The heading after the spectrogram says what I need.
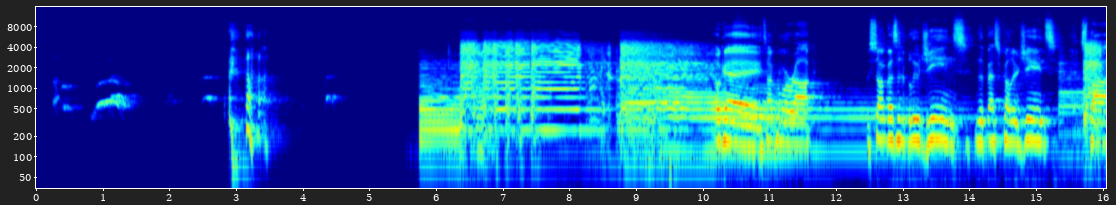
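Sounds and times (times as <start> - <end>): distorted electric guitar: 5.8 - 13.2, 15.3 - 16.0.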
